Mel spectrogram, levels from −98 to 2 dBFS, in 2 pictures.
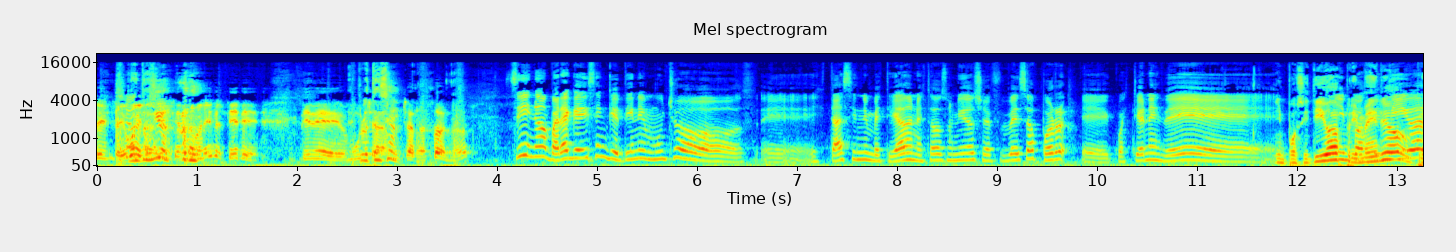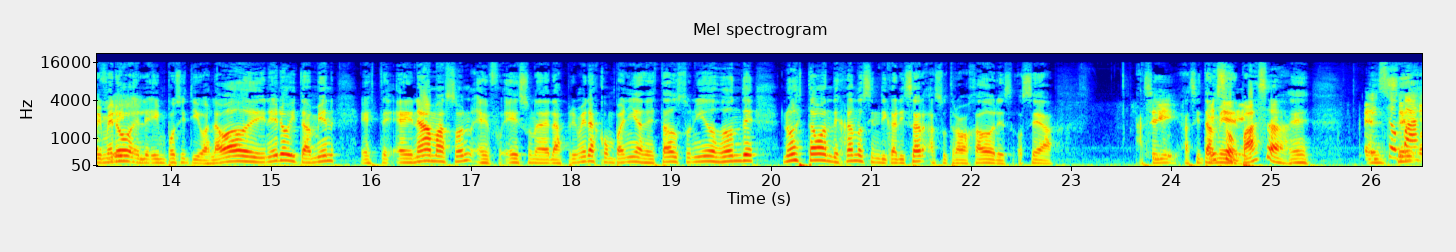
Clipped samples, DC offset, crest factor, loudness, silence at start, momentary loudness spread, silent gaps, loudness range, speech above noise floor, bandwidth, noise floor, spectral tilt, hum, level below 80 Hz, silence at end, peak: under 0.1%; under 0.1%; 18 dB; -19 LUFS; 0 s; 15 LU; none; 10 LU; 25 dB; 16 kHz; -45 dBFS; -5 dB/octave; none; -38 dBFS; 0 s; -2 dBFS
